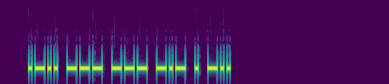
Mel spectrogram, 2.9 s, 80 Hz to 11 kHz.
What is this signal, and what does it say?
Morse code, heard as a keyed tone, about 50 wpm, 700 Hz. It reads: LOOKED
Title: ED Suffix - Top 100 Words with Base Words 50wpm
